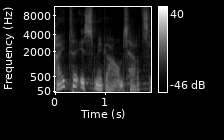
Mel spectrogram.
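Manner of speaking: ordinary delivery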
